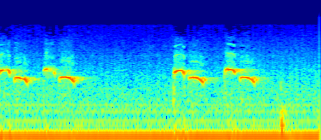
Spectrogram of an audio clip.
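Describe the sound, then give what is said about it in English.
A whistled imitation of a cuckoo call: clear two-note descending "cuck-oo" phrases, four of them in two pairs separated by a short pause, over a steady low hum. “I said, No, make that cuckoo again.”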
